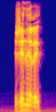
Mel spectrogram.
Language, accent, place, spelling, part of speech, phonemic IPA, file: French, France, Lyon, générer, verb, /ʒe.ne.ʁe/, LL-Q150 (fra)-générer.wav
- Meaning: to generate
